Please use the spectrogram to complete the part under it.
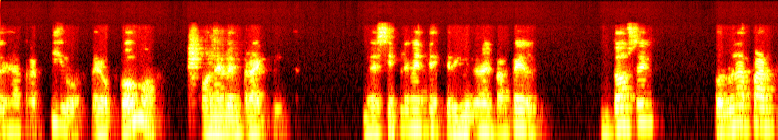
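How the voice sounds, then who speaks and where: A man from Venezuela presenting a project in an online class, earnest and halting, with fillers. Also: on the high side, husky, dry recording. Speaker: course participant presenting a project. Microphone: video call. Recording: dull dry video call audio.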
